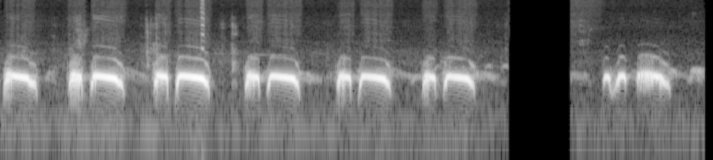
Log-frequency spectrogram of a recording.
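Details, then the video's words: Spotted dove in an excited cooing series meant to prompt other doves to call; rapid low coos roughly once a second, mostly single falling notes in pairs, then a pause and a final wavering double note with a longer coo. "Tiếng chim cu gáy thúc gù + gáy gọi để dùng kích bổi nhanh gáy"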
